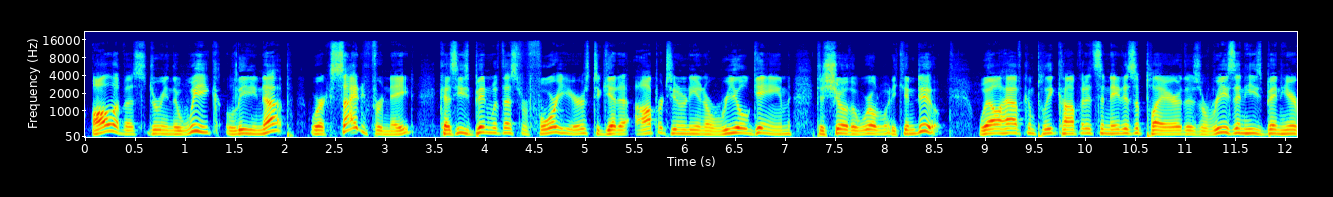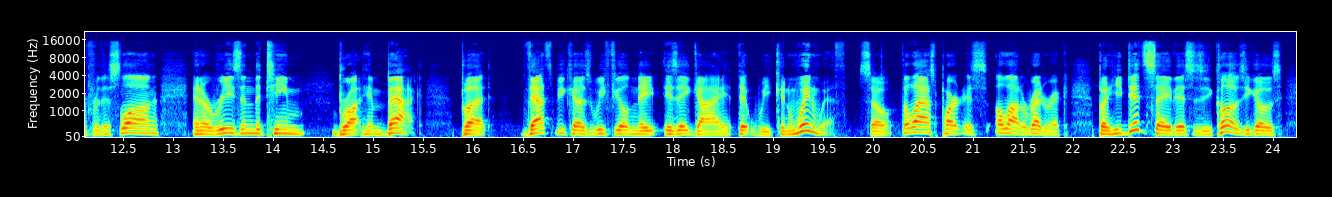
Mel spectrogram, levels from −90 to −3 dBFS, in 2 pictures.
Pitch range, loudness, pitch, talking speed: 135-165 Hz, -26 LUFS, 145 Hz, 240 wpm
